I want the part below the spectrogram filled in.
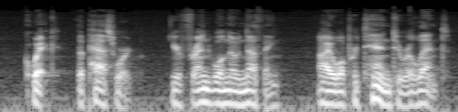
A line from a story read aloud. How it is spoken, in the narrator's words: said in a low voice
